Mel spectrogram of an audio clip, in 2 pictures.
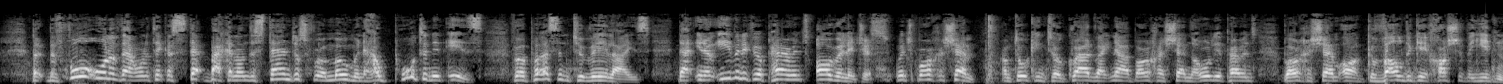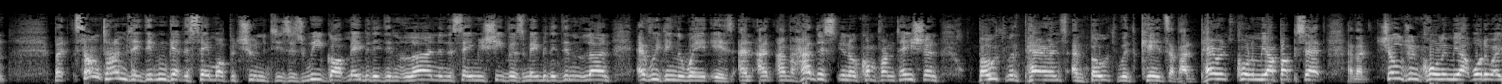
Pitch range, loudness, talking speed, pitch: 185-230 Hz, -13 LUFS, 230 wpm, 200 Hz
